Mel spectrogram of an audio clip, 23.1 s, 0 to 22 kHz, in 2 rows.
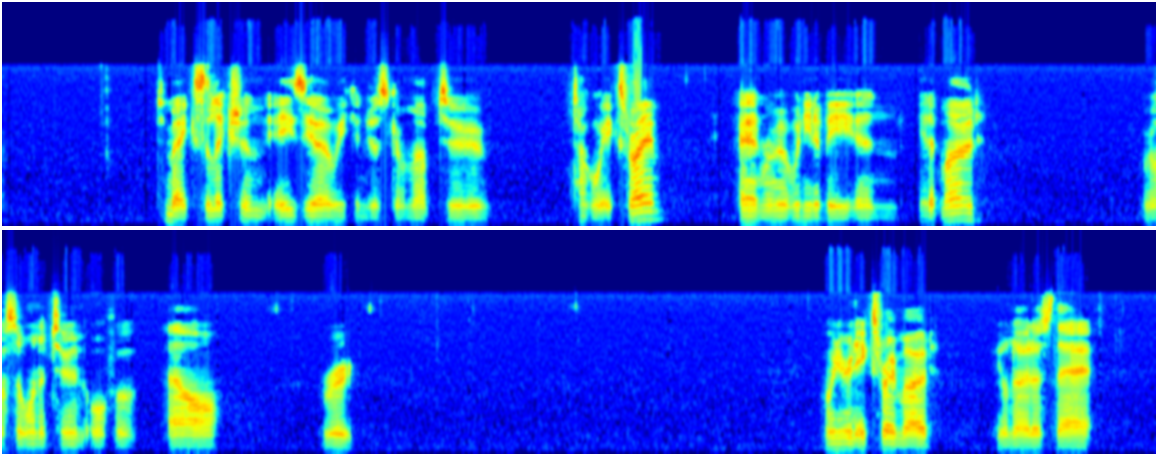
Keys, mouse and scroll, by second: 0.0-1.3 shift+middle drag, 1.3-2.1 scroll up 4, 6.8-8.3 drag, 14.3 click, 15.2 click, 17.3 click, 21.8-23.0 shift+middle drag.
